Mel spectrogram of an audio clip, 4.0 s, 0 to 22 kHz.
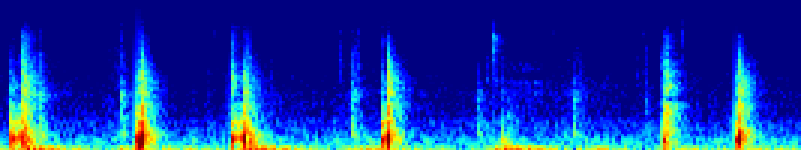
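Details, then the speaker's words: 1970s Grundig RF 440 GB table radio; audio cuts in as short bursts and drops out, suspected flexed board with a cracked track or dodgy connection, board to be removed and inspected. "so it feels to me like the the board is flexed somehow and it's got a dodgy connection because sometimes I get"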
